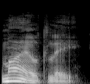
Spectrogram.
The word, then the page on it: mildly: British English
